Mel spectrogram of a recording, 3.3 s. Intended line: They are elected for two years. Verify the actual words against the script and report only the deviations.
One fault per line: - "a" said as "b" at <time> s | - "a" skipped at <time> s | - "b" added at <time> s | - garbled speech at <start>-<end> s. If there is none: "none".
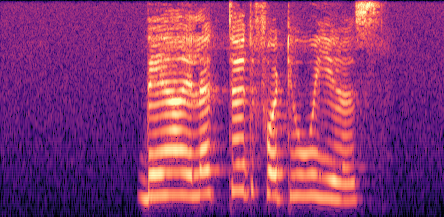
none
